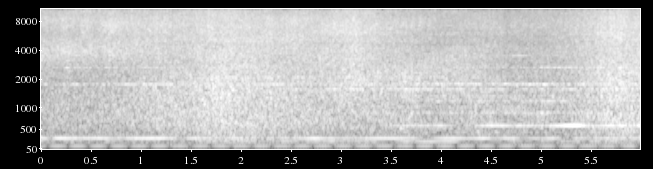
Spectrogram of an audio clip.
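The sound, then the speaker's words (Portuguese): Ocean waves on a beach: a soft, steady wash of surf noise, quiet throughout, beneath a low pulsing hum and faint sustained tones. “observando as ondas, o som do mar, relaxante.”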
